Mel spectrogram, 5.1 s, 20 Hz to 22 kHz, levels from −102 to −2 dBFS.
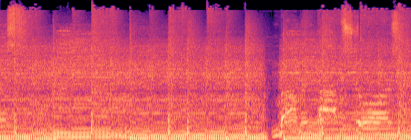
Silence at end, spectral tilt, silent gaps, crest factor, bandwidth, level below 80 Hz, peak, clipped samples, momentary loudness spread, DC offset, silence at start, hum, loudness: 0 s; -4.5 dB/octave; none; 10 dB; over 20 kHz; -20 dBFS; -2 dBFS; under 0.1%; 2 LU; under 0.1%; 0 s; none; -13 LUFS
